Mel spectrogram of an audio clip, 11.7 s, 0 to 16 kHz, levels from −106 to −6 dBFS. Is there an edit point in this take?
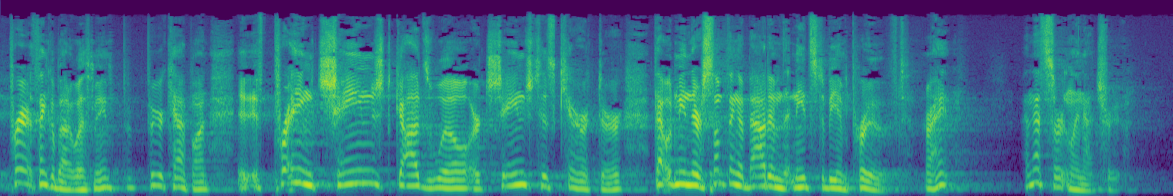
no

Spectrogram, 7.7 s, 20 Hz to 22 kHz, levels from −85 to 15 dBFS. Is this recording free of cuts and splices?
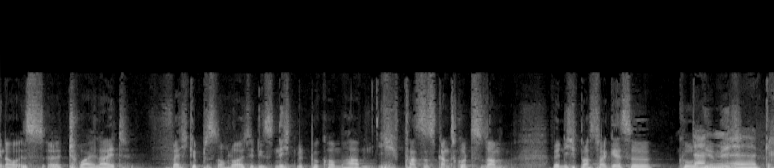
yes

